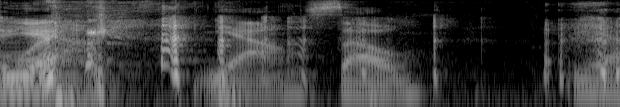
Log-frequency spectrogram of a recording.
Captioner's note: laughing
